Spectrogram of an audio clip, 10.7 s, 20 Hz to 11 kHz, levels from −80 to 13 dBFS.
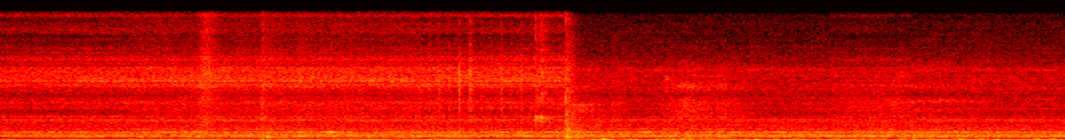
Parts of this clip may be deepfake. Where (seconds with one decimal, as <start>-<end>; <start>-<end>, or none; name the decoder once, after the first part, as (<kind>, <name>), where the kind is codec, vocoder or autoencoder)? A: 1.3-4.2 (autoencoder, DAC-VAE); 8.3-9.1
